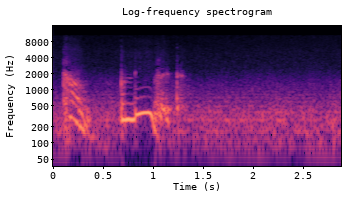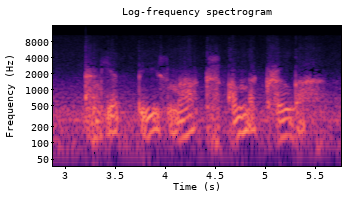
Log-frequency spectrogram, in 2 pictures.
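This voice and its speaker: A noisy, dull 1960s radio broadcast carries a young British gentleman adventurer. He narrates his journal in formal, deliberate phrases. The delivery is theatrical and very animated, full of anxious awe. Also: fairly high pitch. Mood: fearful.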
